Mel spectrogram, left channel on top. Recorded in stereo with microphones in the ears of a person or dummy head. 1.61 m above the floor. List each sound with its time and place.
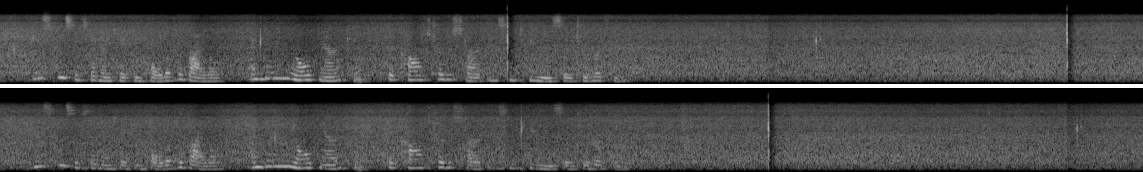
0.3 s a woman speaking: 60° left (ahead or behind), 0.9 m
